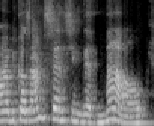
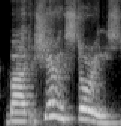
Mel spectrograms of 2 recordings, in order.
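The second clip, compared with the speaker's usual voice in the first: ordinary talk, nothing marked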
